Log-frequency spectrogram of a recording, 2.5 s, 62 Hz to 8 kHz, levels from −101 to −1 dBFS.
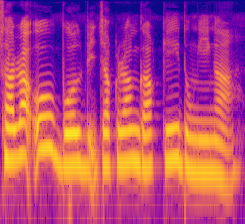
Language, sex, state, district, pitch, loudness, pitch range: Garo, female, Meghalaya, West Garo Hills, 225 Hz, -15 LUFS, 210-245 Hz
